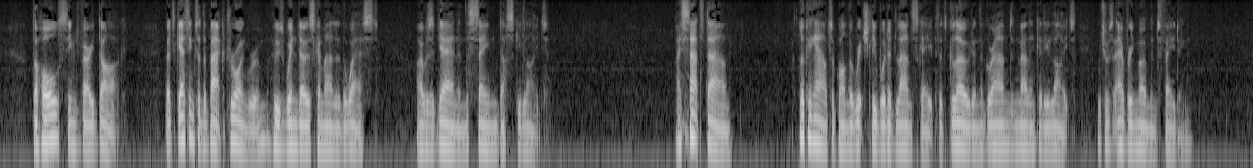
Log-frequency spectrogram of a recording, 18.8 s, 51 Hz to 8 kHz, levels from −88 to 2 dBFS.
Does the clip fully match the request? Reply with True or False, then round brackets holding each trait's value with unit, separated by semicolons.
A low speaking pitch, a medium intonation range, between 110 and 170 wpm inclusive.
False (95 Hz; 2.2 semitones; 155 wpm)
